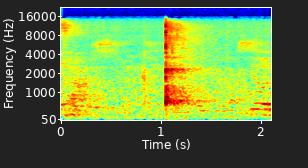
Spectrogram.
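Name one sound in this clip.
A cricket bat strikes a ball with a sharp crack.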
